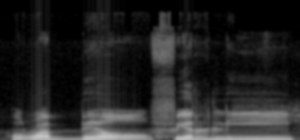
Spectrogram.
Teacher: رو کو موٹا کیجیے اور غین کی آواز کو چلنے دیجیے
